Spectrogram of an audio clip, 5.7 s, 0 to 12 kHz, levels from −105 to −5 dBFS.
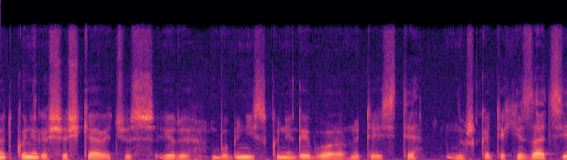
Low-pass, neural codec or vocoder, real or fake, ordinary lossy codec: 9.9 kHz; vocoder, 22.05 kHz, 80 mel bands, Vocos; fake; MP3, 96 kbps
